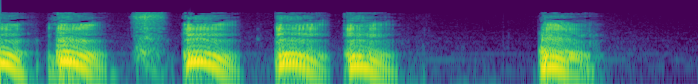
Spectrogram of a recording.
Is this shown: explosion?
no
